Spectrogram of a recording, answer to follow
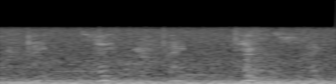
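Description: Arms and fists smacking against each other as hammer-fist strikes are blocked, several short sharp hits, over a steady low rumble.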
